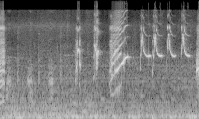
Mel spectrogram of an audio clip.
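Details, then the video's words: Javan myna recorded wild in nature for training caged songbirds: soft scattered clicks, then a loud rasping upward-sweeping burst followed by four quick repeated hooked whistles roughly every quarter second. "Masteran Burung Jalak Kebo Jabo Jalbo Asli Alam Liar"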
